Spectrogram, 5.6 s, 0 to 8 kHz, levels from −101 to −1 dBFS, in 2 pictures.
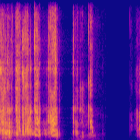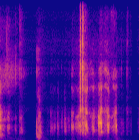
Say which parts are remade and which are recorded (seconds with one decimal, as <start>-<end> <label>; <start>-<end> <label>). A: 0.0-1.7 remade; 1.7-3.2 recorded; 3.2-5.6 remade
